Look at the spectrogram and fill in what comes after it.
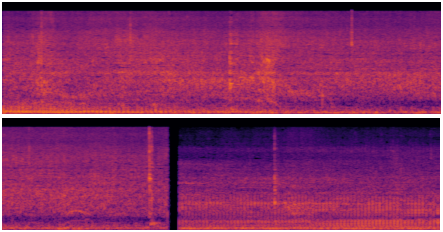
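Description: Duck pieces sizzling in a steel wok while a metal spatula stirs and scrapes them, with a few sharp clicks of the spatula against the pan, over a low steady rumble.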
